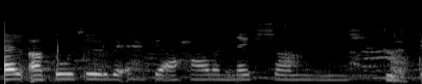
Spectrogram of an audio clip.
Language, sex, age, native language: Icelandic, male, 11, Vietnamese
